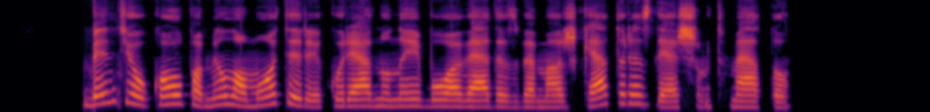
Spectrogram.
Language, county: Lithuanian, Telšiai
